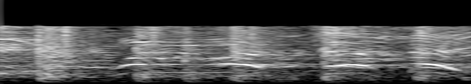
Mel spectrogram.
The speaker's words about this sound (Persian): آنچه ما می‌خواهیم عدالت است. این فریاد کارکنان فرودگاه شهر بوستون آمریکاست.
